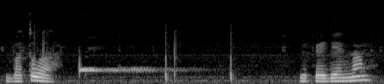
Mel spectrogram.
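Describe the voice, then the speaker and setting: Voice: medium pitch, measured pace, highs cut off, background noise. A gamer with a Filipino accent, casually commentating a horror game and teasing the characters in mixed Tagalog and English. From Philippines.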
